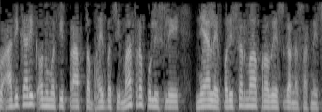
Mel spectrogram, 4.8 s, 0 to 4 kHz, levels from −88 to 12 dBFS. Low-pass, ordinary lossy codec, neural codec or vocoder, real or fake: 3.6 kHz; none; none; real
